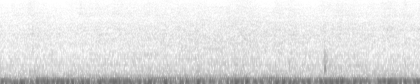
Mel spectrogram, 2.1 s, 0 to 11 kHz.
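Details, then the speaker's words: 1968 Plymouth Barracuda, 440 V8, automatic, Borla exhaust, idling, heard from the rear: deep steady throaty rumble, even beat, no knocks or ticks; smooth healthy run. "Slip around to the back so you can hear this run. Nice deep throaty exhaust note."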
